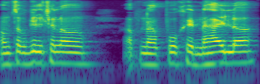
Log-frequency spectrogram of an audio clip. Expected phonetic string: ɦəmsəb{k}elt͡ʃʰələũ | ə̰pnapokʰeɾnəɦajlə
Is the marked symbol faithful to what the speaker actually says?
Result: no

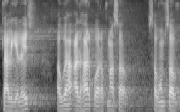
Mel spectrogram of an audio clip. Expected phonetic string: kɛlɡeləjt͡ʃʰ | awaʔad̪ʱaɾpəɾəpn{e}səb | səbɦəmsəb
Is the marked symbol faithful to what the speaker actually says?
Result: no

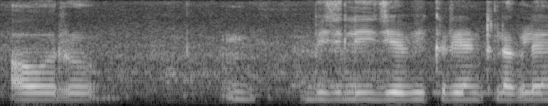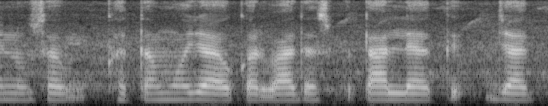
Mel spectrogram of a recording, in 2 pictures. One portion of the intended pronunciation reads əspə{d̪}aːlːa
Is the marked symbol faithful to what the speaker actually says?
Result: no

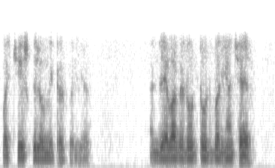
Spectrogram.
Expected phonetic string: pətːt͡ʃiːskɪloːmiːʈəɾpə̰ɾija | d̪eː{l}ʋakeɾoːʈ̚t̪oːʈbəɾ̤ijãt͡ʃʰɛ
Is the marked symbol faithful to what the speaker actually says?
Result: no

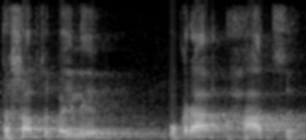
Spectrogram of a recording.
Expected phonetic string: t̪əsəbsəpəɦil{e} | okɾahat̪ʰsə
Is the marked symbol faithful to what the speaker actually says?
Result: yes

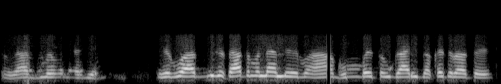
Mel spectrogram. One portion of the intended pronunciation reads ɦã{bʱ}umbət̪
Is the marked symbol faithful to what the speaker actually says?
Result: no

